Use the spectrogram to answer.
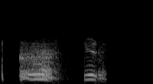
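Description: Someone clears their throat in two bursts: a longer rasping one, then a shorter one after a brief pause, with quiet around them.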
